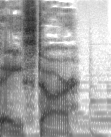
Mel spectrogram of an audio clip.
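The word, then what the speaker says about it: Sagittarius A*: The Milky Way's central black hole is known as Sagittarius A, pronounced A-star.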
